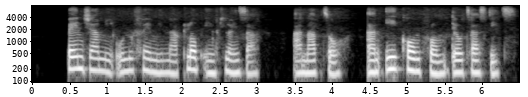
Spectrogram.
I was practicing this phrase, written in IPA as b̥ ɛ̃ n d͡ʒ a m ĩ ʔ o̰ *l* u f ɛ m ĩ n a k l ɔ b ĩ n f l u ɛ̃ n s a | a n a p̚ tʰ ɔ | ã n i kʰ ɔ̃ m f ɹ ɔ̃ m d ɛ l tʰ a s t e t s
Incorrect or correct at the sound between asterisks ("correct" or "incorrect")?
correct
